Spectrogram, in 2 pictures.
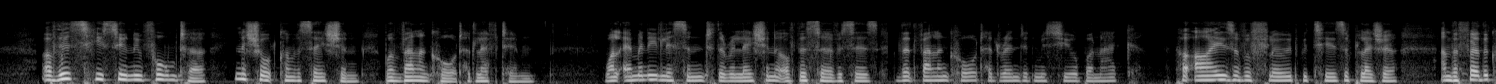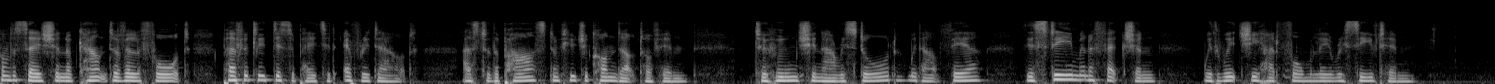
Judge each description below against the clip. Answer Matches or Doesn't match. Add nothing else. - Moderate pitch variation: Matches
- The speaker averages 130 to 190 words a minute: Matches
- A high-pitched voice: Doesn't match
